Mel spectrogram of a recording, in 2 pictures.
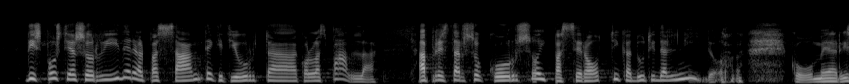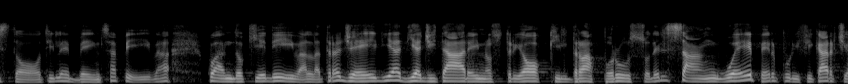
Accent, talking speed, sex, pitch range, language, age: native, 140 wpm, female, 125-175 Hz, Italian, 50-69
